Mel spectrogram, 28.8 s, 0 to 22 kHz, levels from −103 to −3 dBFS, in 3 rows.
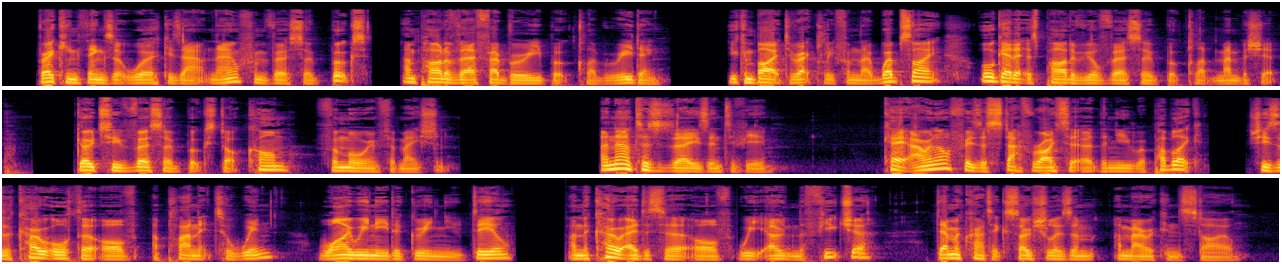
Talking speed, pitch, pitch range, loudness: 180 wpm, 105 Hz, 95-125 Hz, -16 LUFS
